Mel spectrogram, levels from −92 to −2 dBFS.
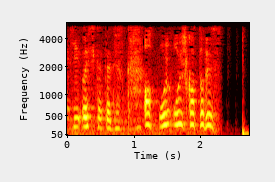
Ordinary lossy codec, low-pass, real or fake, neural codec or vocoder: none; 5.4 kHz; real; none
